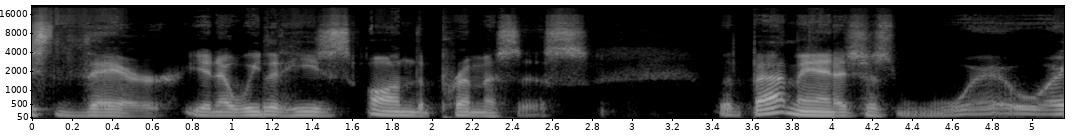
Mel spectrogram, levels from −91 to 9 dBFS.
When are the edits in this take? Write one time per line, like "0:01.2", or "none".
0:01.2
0:04.0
